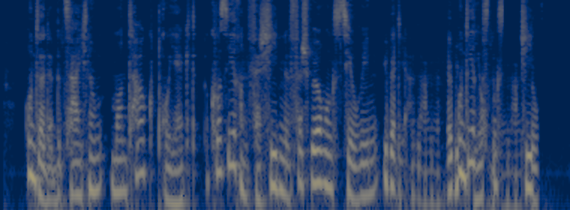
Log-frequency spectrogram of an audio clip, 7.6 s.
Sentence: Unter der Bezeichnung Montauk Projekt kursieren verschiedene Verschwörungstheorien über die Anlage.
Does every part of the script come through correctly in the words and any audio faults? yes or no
no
